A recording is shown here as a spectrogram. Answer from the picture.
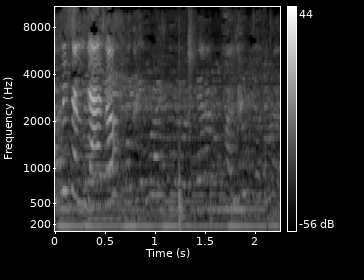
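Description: Children's excited high-pitched voices over background music with a steady held note; the voices are loudest in the first half-second.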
